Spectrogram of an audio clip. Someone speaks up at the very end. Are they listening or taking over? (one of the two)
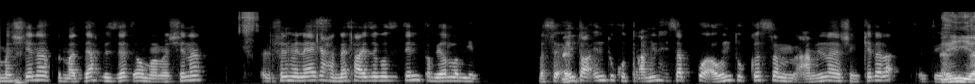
taking over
